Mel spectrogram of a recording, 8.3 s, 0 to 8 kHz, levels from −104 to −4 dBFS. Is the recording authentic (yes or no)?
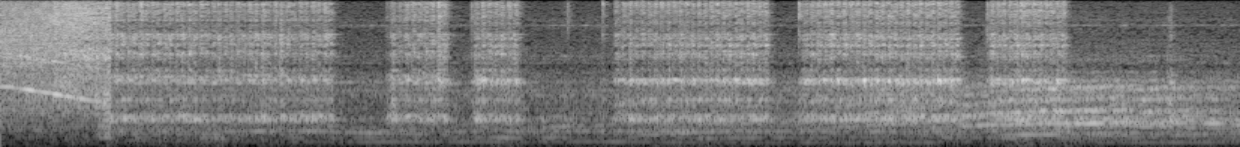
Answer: yes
